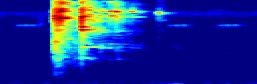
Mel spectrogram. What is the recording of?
A glass being hit and shattering. High pitched, single hit and break. Small glass.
